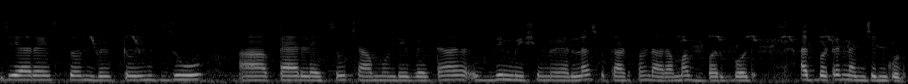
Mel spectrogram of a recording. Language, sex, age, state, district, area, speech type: Kannada, female, 30-45, Karnataka, Mandya, rural, spontaneous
